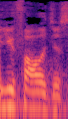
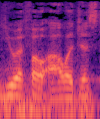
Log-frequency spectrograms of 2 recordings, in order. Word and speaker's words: ufologist: That's what ufologists have been talking about, right? Is that how that's pronounced? Yes, ufology. Okay, because I kept saying UFOologist, and that's like saying Do you refer to the IRS as the ERS?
